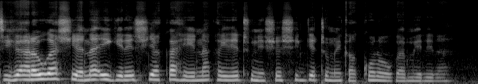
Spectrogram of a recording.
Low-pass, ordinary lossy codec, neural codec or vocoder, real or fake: none; none; codec, 44.1 kHz, 7.8 kbps, DAC; fake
